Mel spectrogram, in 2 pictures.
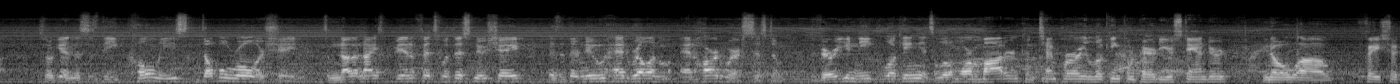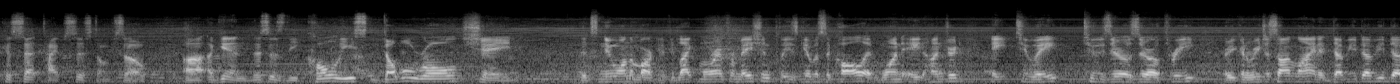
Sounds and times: Speech: 0:00.0 - 0:19.2, 0:19.8 - 0:28.0.

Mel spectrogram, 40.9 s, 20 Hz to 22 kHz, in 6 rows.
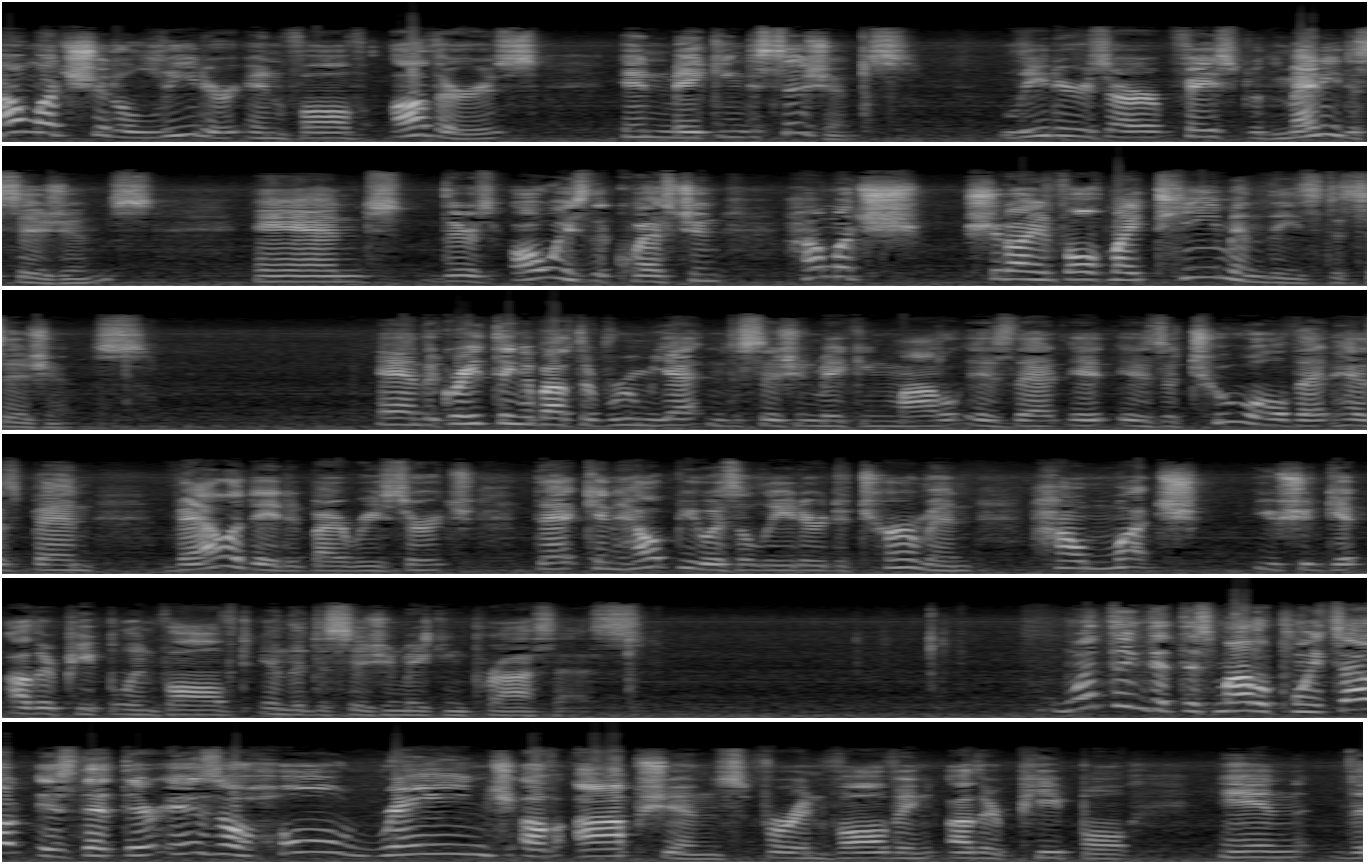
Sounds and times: Speech: 0:00.0 - 0:14.4, 0:15.5 - 0:30.6, 0:32.5 - 0:40.9.

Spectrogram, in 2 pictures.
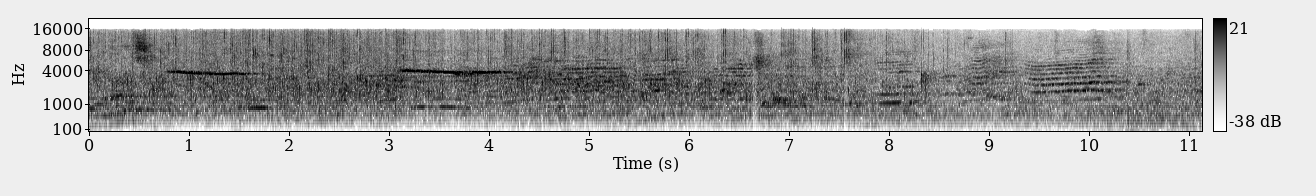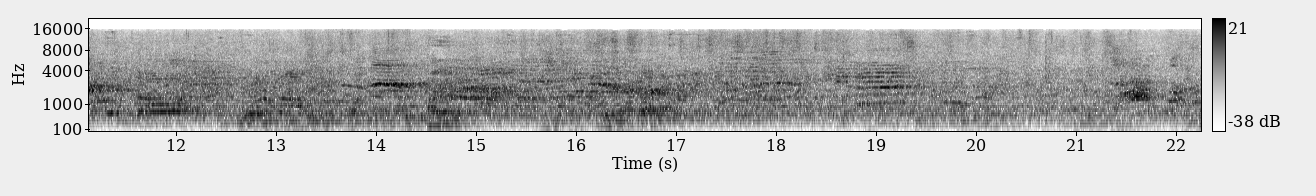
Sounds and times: Speech: 0:00.0 - 0:00.8, 0:09.6 - 0:17.2.

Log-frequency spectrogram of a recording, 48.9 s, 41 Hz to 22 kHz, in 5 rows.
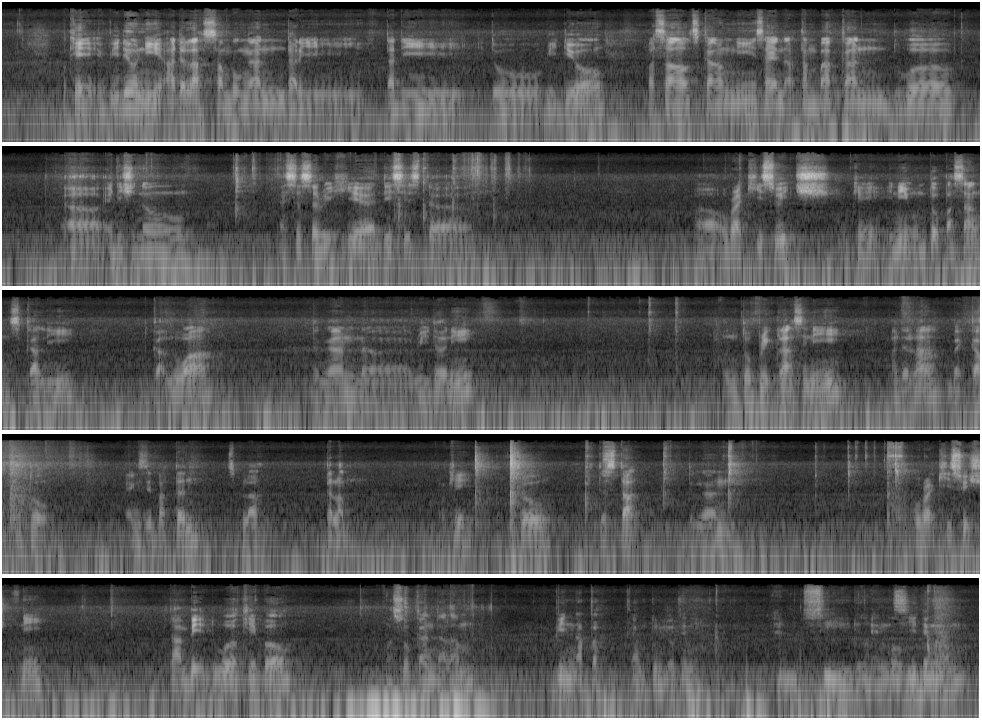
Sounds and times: Speech: 0:00.6 - 0:09.6, 0:10.4 - 0:11.8, 0:12.6 - 0:14.6, 0:16.7 - 0:20.4, 0:21.0 - 0:21.8, 0:22.6 - 0:24.4, 0:26.7 - 0:29.9, 0:30.6 - 0:32.0, 0:32.6 - 0:33.0, 0:33.7 - 0:36.8, 0:38.2 - 0:39.6, 0:40.8 - 0:42.1, 0:43.0 - 0:44.0, 0:44.6 - 0:46.2, 0:46.8 - 0:48.8.

